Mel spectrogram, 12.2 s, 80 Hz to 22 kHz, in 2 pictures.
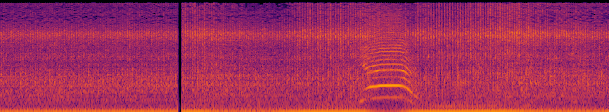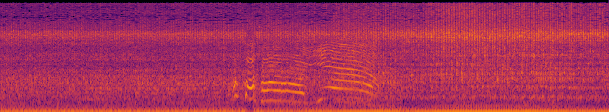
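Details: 1950s Caterpillar D4 crawler diesel, sat at least 20 years, started via pony motor after a temporary fix for a severed fuel line: deep, steady diesel chug at an even low beat, no knocks or misses; normal running.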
